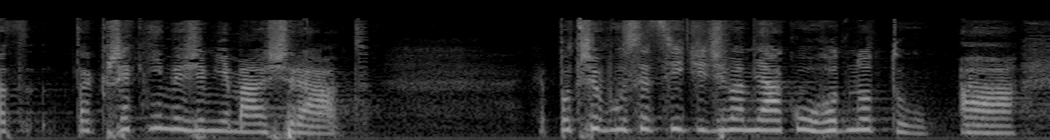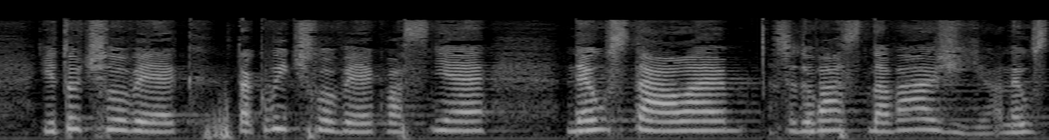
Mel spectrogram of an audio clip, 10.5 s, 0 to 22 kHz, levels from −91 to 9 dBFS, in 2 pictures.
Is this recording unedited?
no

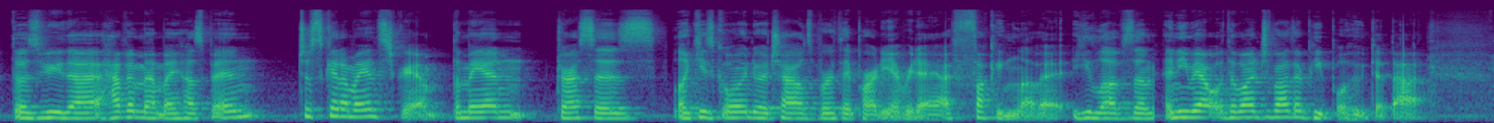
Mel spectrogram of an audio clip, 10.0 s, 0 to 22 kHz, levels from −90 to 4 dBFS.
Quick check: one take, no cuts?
no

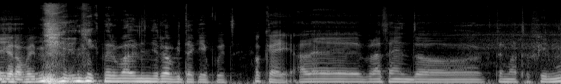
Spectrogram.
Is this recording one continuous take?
no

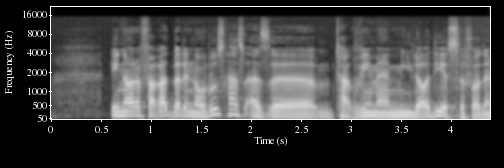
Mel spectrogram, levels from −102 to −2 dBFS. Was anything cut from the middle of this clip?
yes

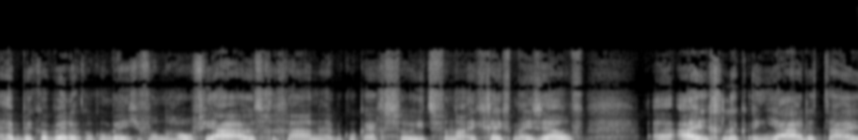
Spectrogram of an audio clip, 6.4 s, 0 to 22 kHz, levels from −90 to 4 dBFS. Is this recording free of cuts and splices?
yes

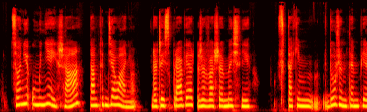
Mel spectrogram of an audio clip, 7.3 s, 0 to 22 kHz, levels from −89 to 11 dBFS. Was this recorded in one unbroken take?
no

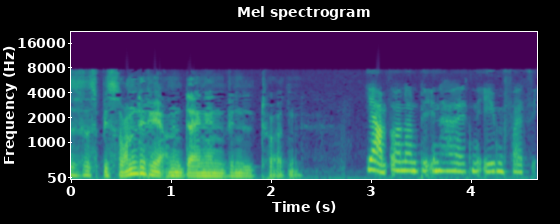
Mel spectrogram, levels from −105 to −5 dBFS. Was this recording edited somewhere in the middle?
yes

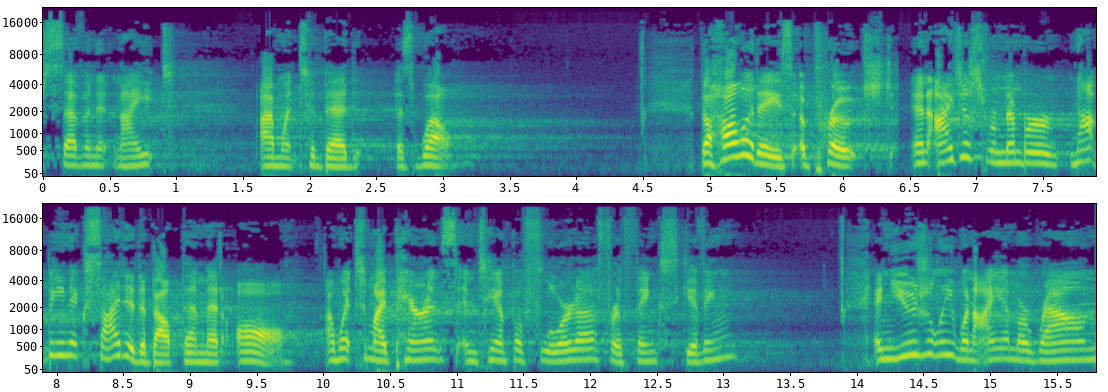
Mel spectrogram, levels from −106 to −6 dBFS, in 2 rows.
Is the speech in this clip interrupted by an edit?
yes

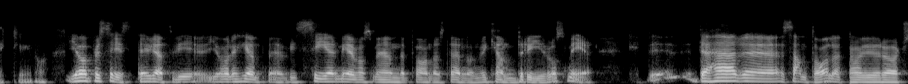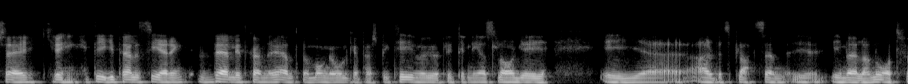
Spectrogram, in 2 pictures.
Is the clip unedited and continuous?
no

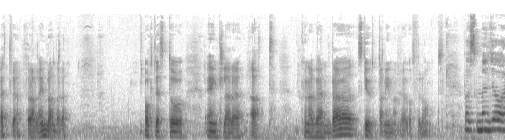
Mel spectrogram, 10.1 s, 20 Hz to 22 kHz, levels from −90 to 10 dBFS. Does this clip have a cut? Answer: no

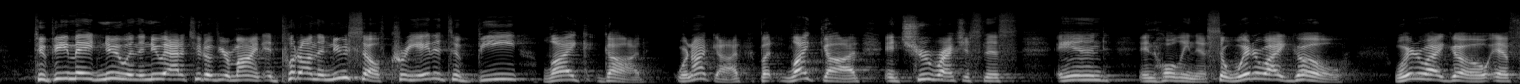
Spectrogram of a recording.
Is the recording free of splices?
yes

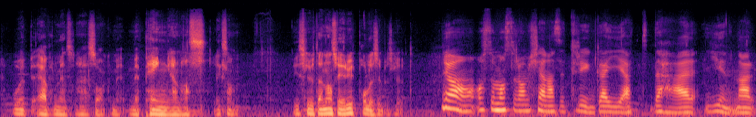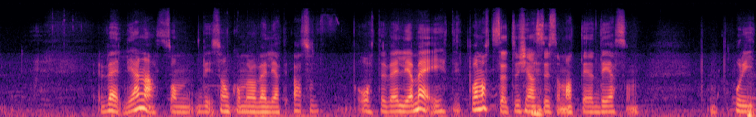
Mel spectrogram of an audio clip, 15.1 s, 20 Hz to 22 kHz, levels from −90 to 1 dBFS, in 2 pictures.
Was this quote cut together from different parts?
no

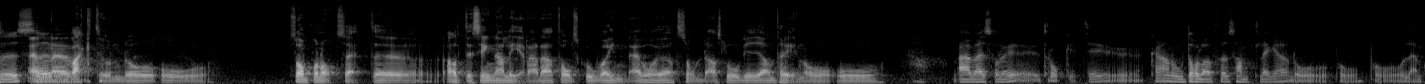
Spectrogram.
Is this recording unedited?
yes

